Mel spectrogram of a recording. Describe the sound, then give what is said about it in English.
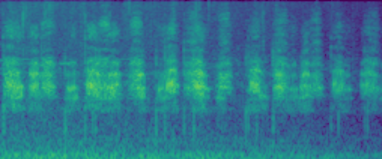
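A rapid series of nasal duck quacks, about a dozen in quick rhythmic succession, steady over low background rumble, with no voices. “Because you never know which recording of the damn ducks might have a slight flaw in it.”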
